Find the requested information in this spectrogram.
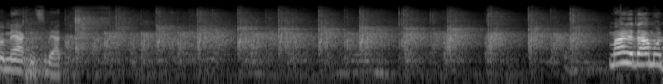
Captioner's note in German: Beifall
